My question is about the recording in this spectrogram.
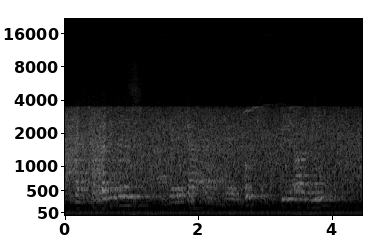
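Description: A man's voice speaking, with the thin sound of old band-limited broadcast audio.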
